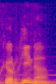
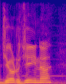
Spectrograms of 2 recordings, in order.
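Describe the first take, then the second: First: The name is said with a Spanish-style sound. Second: The name is said with an Italian-style sound. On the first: The speaker calls it right. "sino Georgina, está mestizada" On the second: The speaker calls it wrong. "no se pronuncia Georgina"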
